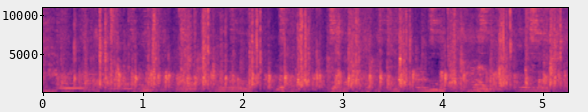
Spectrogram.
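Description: Applause from an audience at an improv match fills the whole stretch, with voices mixed in.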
